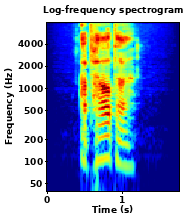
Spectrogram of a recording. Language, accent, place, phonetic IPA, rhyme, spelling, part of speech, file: German, Germany, Berlin, [aˈpaʁtɐ], -aʁtɐ, aparter, adjective, De-aparter.ogg
- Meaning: inflection of apart: 1. strong/mixed nominative masculine singular 2. strong genitive/dative feminine singular 3. strong genitive plural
